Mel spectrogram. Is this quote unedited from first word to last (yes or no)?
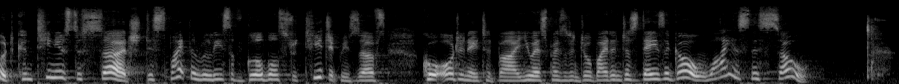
yes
